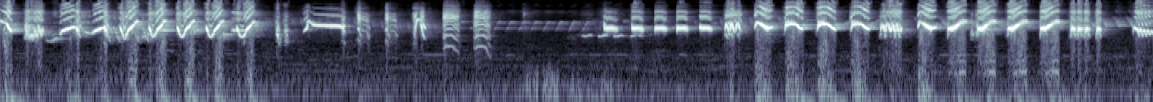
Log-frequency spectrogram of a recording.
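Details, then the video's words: Champion starling song, meant as a master for training competition songbirds: fast runs of sharp clicks and rising squeaky whistles, a brief pause with thin tones, then renewed rapid chattering. "MASTERAN BURUNG JALAK SANG JUARA!!"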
